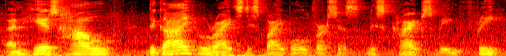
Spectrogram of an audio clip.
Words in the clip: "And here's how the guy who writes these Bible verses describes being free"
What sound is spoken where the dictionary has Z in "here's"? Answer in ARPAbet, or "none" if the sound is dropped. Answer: S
